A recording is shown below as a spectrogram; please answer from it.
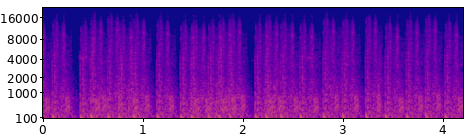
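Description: Rapid automatic gunfire in the video game Siege Worlds, a relentless stream of sharp, punchy shots with only brief gaps between bursts, loud and close with no voices over it.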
